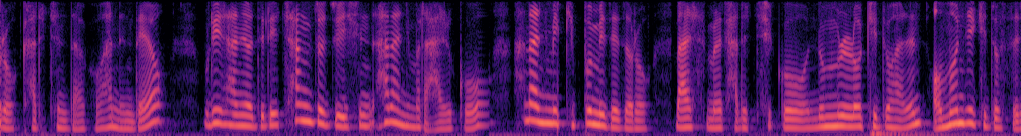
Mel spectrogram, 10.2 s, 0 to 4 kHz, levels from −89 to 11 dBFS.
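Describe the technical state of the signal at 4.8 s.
A burst of packet loss from 4.78 to 4.90 s left the receiver concealing about 100 ms, stretching the last sound into a fading buzz or hiss.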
